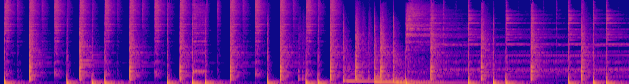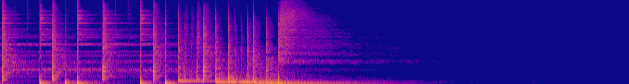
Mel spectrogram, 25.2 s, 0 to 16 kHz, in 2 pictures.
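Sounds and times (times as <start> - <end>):
TD-20 electronic drum pop pattern: 0.0 - 19.3.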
